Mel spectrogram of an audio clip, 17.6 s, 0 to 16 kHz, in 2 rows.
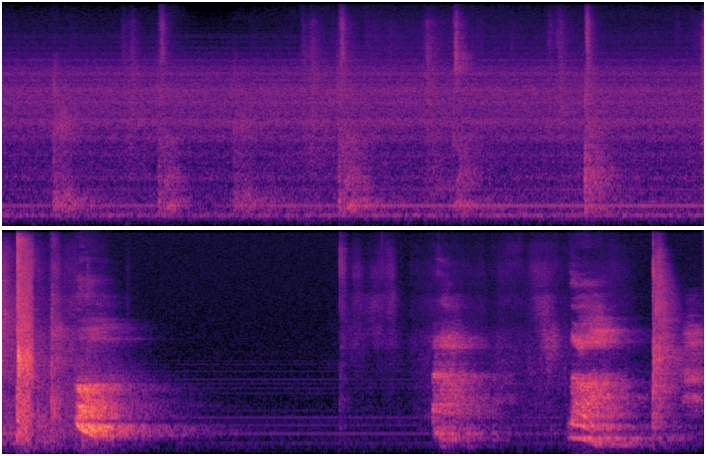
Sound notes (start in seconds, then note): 0.2 static humming; 8.9 body thuds; 9.2 Jacob groans; 15.8 Jacob groaning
